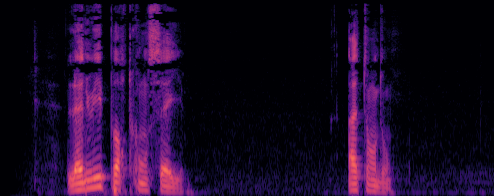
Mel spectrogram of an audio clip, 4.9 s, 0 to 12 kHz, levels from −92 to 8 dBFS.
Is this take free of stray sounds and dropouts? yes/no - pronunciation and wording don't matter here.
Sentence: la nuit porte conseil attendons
yes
